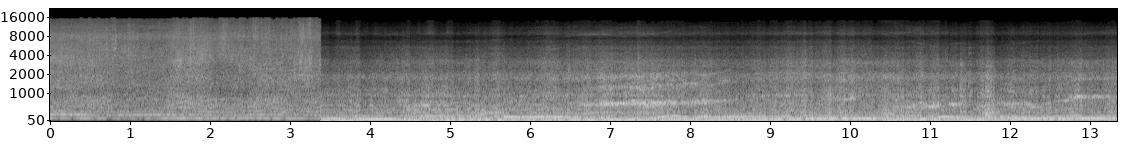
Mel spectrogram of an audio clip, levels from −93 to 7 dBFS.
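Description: No technical fault can be heard anywhere in the audio. Nothing in it calls for a fix or further attention.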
